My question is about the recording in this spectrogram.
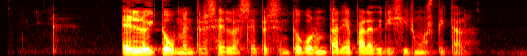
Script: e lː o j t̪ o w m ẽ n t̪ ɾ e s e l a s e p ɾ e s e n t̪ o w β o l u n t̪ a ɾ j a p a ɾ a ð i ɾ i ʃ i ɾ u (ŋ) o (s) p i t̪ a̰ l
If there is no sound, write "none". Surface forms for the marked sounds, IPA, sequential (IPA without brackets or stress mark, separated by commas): ŋ, s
